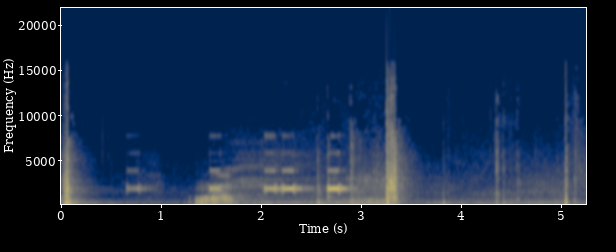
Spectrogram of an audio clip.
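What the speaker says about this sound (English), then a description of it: "Pop that lid off, throw it in the microwave for like, I don't know," A microwave oven heating leftover chicken: a door thump, keypad beeps, a whirring hum while it runs, then completion beeps and the door clicking open, with brief speech at the start.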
